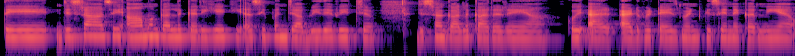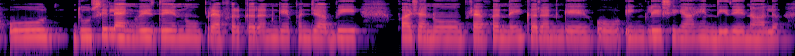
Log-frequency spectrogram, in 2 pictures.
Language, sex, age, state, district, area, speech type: Punjabi, female, 30-45, Punjab, Amritsar, urban, spontaneous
